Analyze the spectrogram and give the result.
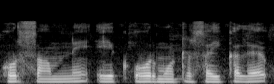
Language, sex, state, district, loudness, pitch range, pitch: Hindi, male, Uttar Pradesh, Shamli, -18 LUFS, 125-135 Hz, 130 Hz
